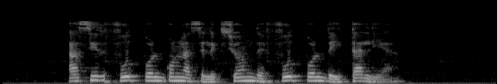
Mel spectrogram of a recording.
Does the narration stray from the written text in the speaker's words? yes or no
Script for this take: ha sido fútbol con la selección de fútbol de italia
no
